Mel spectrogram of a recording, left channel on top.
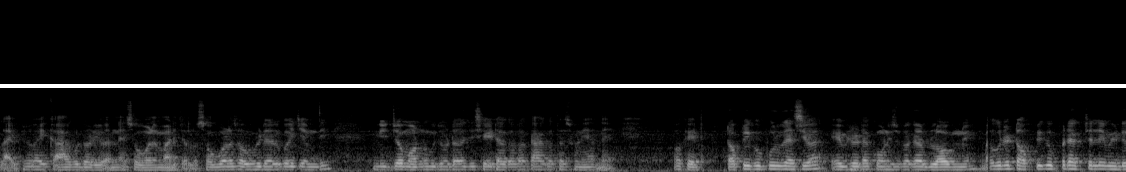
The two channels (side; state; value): left; silent; 55 dB below the other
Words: लाइफ भाई क्या डर ना सब मारी चलो सब सब वीडियो कही एमती निज मन को जोटा अच्छे से कर क्या कथा शुणा ना ओके टॉपिक ऊपर को आसवा ए वीडियोटा कौन प्रकार ब्लॉग नुहे गोटे टॉपिक ऊपर एक्चुअली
